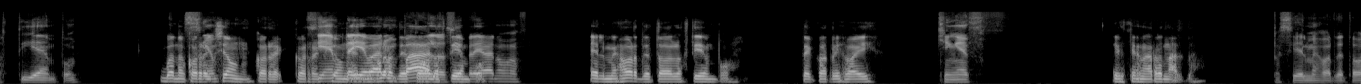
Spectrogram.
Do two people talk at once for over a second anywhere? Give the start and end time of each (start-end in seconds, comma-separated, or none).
3.0-4.9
